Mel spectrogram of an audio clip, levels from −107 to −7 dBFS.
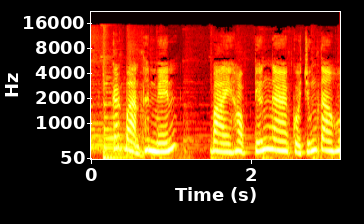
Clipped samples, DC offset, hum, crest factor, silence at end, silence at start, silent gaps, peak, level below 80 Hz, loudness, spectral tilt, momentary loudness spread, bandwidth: under 0.1%; under 0.1%; none; 12 dB; 0 s; 0 s; none; -2 dBFS; -36 dBFS; -14 LUFS; -5.5 dB/octave; 7 LU; 15 kHz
